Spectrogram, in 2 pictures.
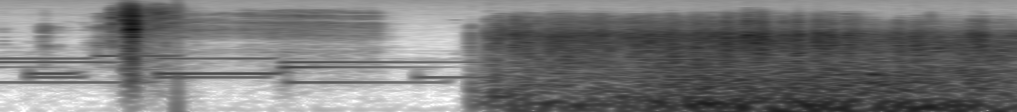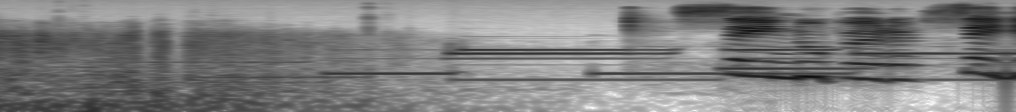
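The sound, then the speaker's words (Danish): A firecracker banger explodes under a Christmas tree with a sudden heavy burst that rolls into a long, rumbling roar and slowly fades. Bright chiming musical tones come before and after it. “Vi lægger kanonslaget her.”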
